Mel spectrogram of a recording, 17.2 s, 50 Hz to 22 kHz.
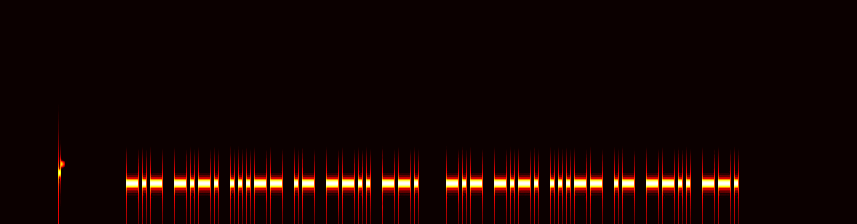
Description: Morse code, heard as a keyed tone, about 15 wpm, 700 Hz. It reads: KC3AZG KC3AZG
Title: USA Call Signs Repeated 2x 15wpm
